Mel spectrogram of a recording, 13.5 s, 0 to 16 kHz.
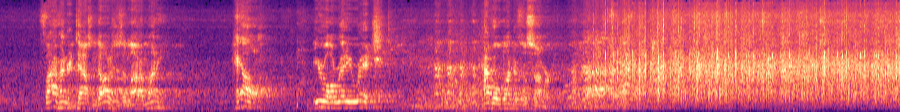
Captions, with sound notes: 500,000 dollars is a lot of money. Hell, you're already rich. (audience laughter) Have a wonderful summer. (audience applause)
